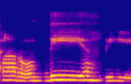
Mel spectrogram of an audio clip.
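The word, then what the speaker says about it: مرضية: Huruf dhad itu beda dengan huruf dal. Nah, perhatikan ini. Cara membacanya harus beda. Mardiyah. Jangan sampai kita bacanya Rabbiki rodi.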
